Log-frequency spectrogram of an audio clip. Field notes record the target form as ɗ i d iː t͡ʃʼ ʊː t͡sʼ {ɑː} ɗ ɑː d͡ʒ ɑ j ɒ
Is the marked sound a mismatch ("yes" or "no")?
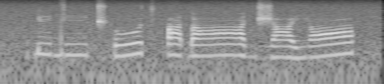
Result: yes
